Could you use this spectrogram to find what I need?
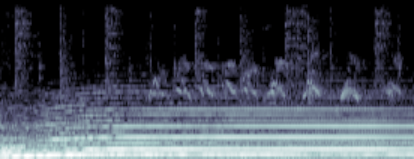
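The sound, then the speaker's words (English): An air raid warning siren wails loudly in Kyiv, Ukraine, during Russia's full-scale invasion, its pitch climbing at first and then holding a steady, droning tone with a rich, buzzy harmonic layer. No one speaks. “So that's what residents in the Ukrainian capital of Kiev have been hearing, air raid warnings ringing out and missiles hitting key military targets like this airport in the west of the country.”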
